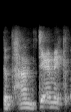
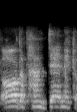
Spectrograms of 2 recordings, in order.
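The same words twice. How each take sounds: First: Said in the usual way. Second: Higher, sarcastic sneer on "pandemic"; mocking. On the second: Shown as a demonstration. Fan mocking the club owner's pandemic excuse, sarcastic. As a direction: throw "Oh, the pandemic" back at him with scorn.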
